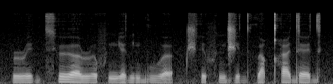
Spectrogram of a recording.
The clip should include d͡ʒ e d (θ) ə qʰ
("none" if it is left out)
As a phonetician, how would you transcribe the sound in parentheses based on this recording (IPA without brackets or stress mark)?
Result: θ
